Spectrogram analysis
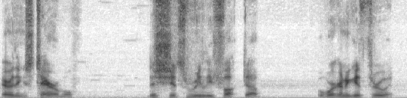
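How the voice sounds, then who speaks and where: A man's voice: medium pitch, steady tone, fast talker, very noisy. A man talking casually as a player in a tabletop roleplaying game, informal in his way of speaking.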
